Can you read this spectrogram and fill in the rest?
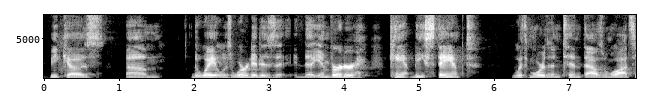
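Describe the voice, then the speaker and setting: Plain-spoken man sharing his experiences. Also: mid-range voice. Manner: frank, explains with many restarts. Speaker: guest on a livestream. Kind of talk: casual livestream chat.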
